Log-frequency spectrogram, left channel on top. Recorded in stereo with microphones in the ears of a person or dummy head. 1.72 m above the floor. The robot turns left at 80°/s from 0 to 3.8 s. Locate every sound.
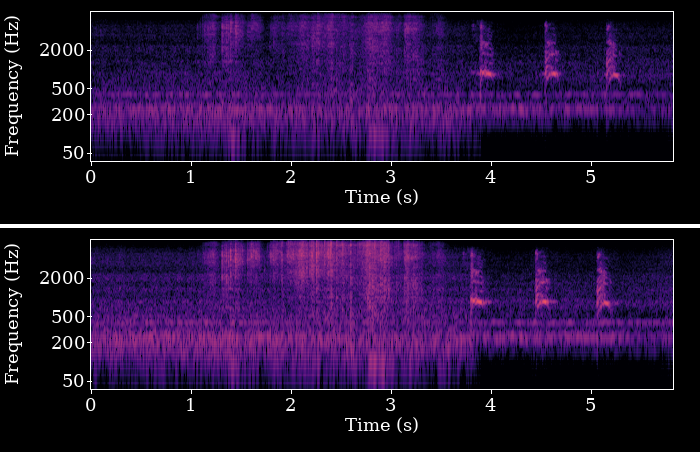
1.1 s a crack: 20° left, 0.8 m; by 3.6 s 175° left, 0.8 m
